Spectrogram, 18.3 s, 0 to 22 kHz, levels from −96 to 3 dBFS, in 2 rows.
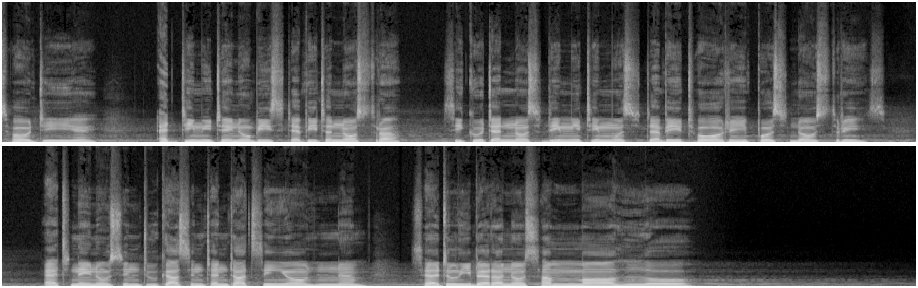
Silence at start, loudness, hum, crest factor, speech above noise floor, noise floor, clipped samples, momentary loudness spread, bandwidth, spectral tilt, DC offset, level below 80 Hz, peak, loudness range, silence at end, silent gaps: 0 s; -18 LUFS; none; 18 dB; 34 dB; -52 dBFS; under 0.1%; 8 LU; 18.5 kHz; -5 dB/octave; under 0.1%; -78 dBFS; 0 dBFS; 3 LU; 1.9 s; none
